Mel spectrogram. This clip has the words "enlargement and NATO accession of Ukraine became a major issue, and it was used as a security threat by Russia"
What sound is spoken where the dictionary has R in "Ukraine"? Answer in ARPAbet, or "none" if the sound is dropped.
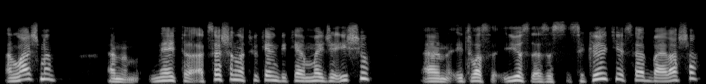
none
